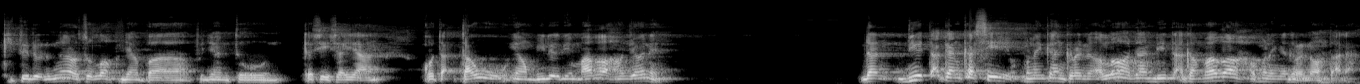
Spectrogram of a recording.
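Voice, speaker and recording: A man's voice: medium pitch, normal speed, roomy sound, dull audio, slight background noise. A male religious teacher, giving a mosque lecture in a blunt, teasing way and speaking straight to the congregation.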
